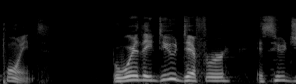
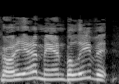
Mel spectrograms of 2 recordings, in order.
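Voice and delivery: playful boast; 5 semitones higher, 14 dB louder than usual. Retold or imitated.

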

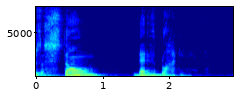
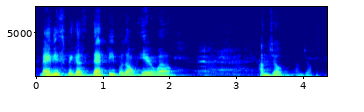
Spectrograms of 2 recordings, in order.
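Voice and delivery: ordinary talk, nothing marked

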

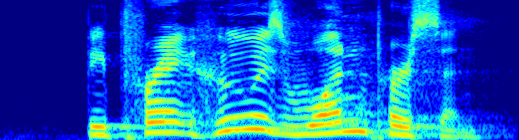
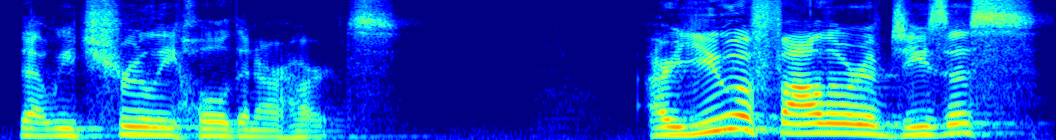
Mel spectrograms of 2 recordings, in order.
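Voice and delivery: ordinary delivery

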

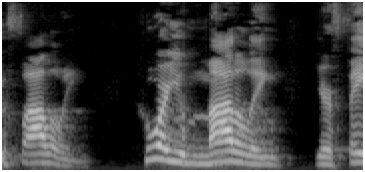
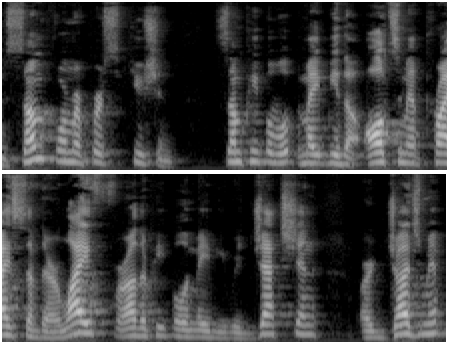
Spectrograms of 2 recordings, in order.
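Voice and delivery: ordinary delivery

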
